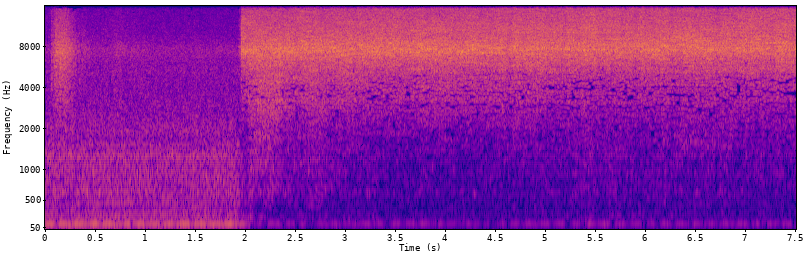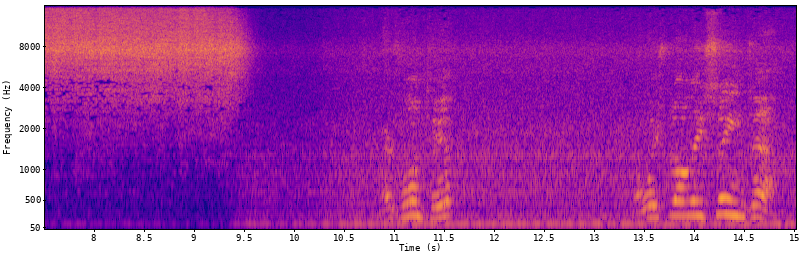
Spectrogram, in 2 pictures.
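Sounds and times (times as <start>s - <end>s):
air blow gun hissing: 0.0s - 0.4s, 2.0s - 9.7s.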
